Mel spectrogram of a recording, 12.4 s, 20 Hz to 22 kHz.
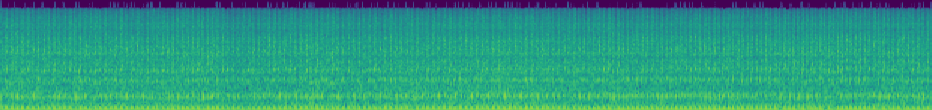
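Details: Allis-Chalmers WD-45 tractor engine idling after carburetor rebuild and reinstall: steady, even low-pitched chug with no misses, knocks or surging; idling smoothly and running right.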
